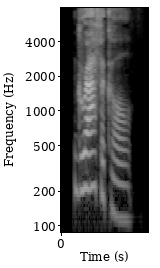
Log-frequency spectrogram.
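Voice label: "graphical", British English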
